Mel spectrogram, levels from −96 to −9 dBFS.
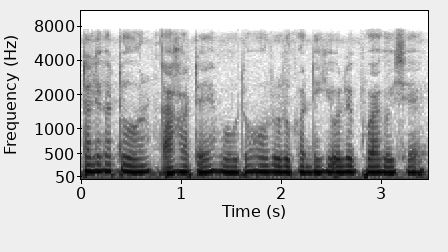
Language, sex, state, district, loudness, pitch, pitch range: Assamese, male, Assam, Kamrup Metropolitan, -14 LUFS, 130 Hz, 125-140 Hz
